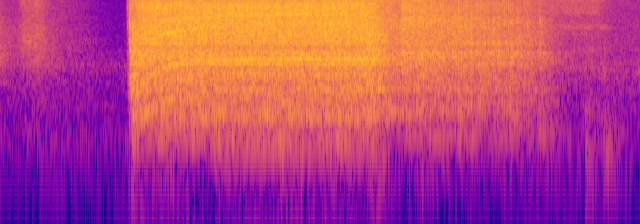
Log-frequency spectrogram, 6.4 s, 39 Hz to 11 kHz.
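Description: Toyota 4A-FE four-cylinder engine turned over on its starter motor with the spark plugs removed, spinning freely to blow out the oil poured into the cylinders for a wet compression test. The steady whirring starts suddenly about a second in, then drops back and fades out over the last two seconds.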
